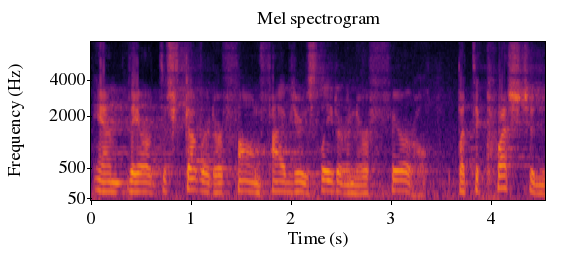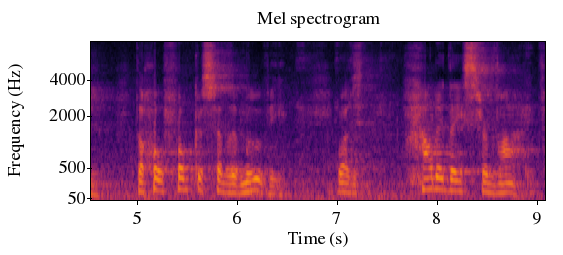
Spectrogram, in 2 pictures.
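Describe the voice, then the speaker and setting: Noticeable background noise sits behind a man speaking at a medium pitch. His loudness stays very even, and his pitch varies in an ordinary way. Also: moderate pace. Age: 60s. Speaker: film producer. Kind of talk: speech at award event.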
